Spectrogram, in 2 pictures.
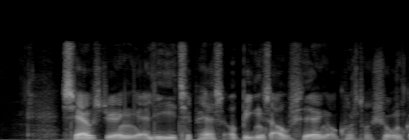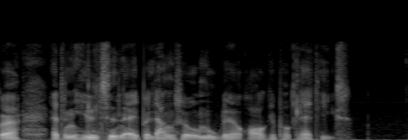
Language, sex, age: Danish, male, 41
